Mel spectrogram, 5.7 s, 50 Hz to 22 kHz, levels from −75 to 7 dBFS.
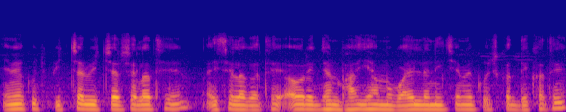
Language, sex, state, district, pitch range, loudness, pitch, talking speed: Chhattisgarhi, male, Chhattisgarh, Rajnandgaon, 120-130 Hz, -18 LUFS, 125 Hz, 220 wpm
